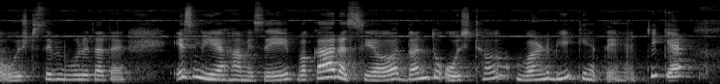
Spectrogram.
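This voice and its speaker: A woman teaching an online Sanskrit lesson, reciting the sutras slowly and drawn out and explaining them patiently. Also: fairly high pitch. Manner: explains patiently, often checking with "theek hai".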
